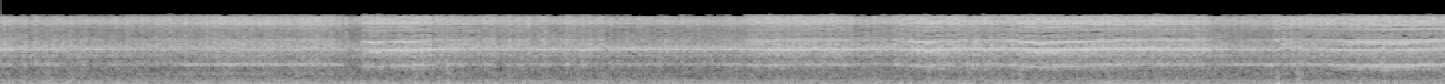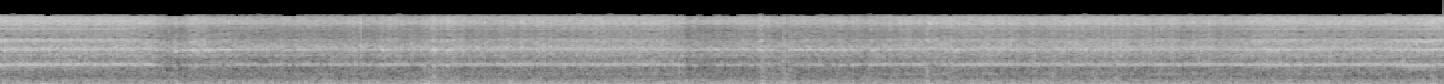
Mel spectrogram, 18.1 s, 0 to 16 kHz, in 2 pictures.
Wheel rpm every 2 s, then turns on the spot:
230, 230, 230, 230, 220, 240, 240, 230, 230.
none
